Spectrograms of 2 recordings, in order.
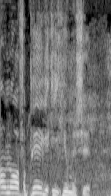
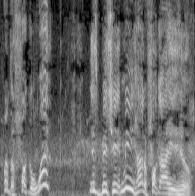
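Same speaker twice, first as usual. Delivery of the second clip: much higher, incredulous yell; indignant outburst; 10 semitones higher than usual. Retold or imitated. Cyclist to the police who blame him, high indignant yell. Retells outrage at police claim.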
